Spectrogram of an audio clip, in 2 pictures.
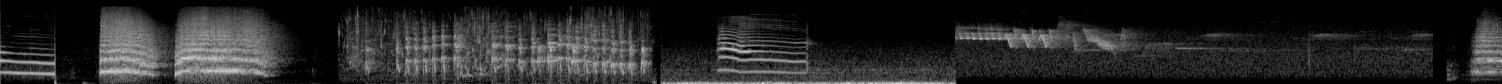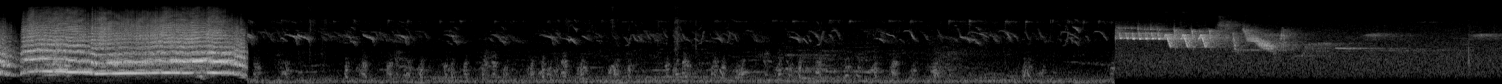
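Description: A string of different animal calls: a domestic cat meowing twice about a second in, other loud pitched calls, and stretches of small birds chirping quickly.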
